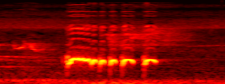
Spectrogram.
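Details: Local wild zebra dove singing one cooing phrase: a rising, drawn-out first note followed by four short, rolling coos, all mid-pitched and lasting under a second.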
